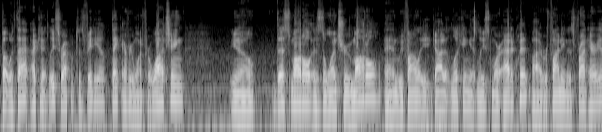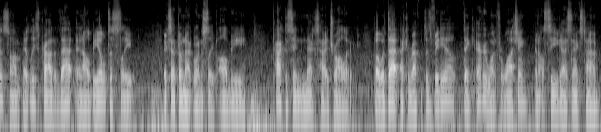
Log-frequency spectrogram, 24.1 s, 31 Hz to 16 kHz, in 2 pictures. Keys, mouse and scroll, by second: 4.9 click, 7.3 ctrl+s.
